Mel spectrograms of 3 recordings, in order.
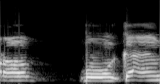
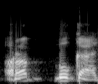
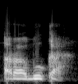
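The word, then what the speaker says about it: رَبُّكَ: Kemudian rabbuka, huruf ba yang bertasydid ditahan, rabbuka, jangan rabbuka, ya. Rabbuka. Kemudian bi ashabi, huruf ha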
